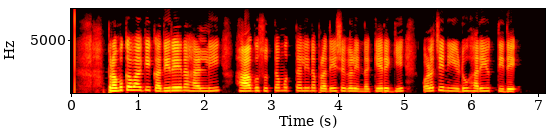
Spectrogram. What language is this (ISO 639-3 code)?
kan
